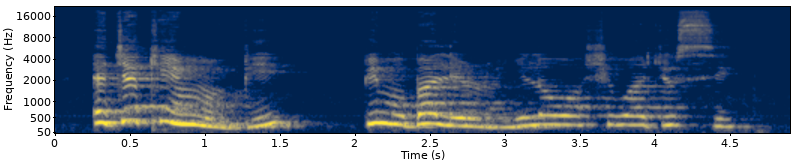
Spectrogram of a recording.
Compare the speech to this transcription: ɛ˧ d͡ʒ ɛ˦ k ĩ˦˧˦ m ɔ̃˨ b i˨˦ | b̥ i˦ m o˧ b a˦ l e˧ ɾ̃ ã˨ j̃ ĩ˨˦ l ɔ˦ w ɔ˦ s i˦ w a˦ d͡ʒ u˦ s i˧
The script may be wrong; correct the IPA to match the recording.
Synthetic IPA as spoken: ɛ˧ d͡ʒ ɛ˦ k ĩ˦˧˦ m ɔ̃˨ b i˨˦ | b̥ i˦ m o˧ b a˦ l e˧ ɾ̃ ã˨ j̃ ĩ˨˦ l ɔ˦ w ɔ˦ ʃ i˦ w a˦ d͡ʒ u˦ s i˧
